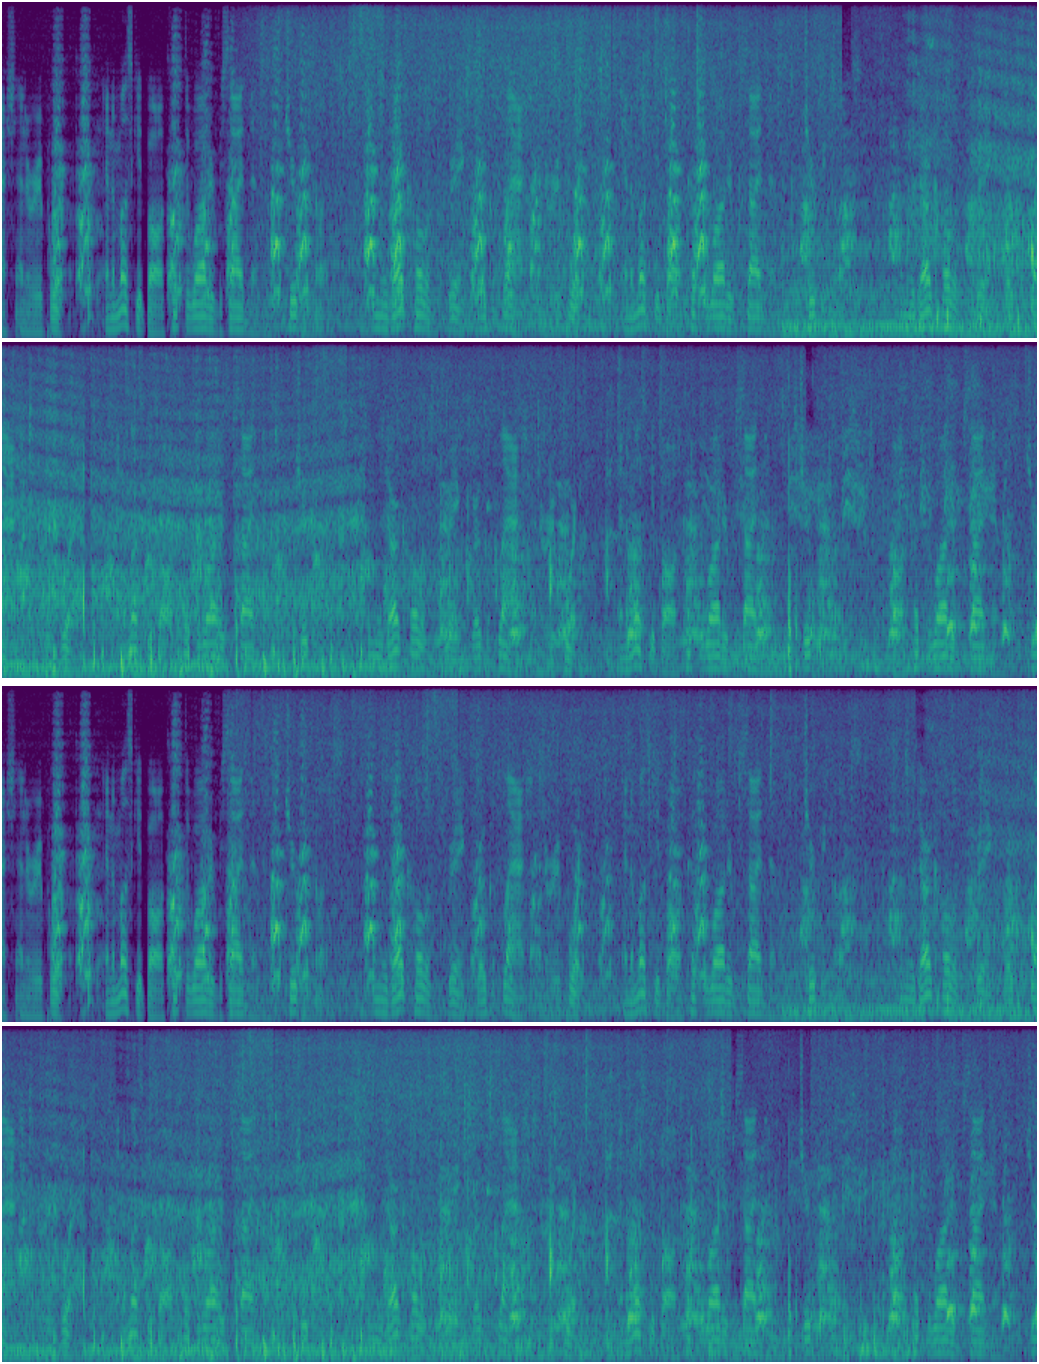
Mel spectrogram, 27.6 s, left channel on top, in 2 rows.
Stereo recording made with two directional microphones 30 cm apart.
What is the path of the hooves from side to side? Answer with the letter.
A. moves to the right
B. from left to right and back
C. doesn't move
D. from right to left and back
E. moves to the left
A.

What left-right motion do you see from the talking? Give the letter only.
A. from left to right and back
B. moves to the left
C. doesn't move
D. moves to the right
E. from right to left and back
C.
